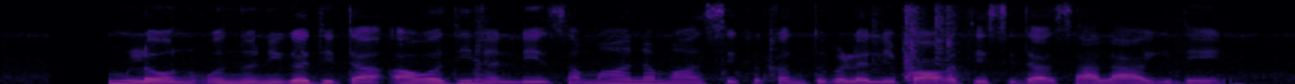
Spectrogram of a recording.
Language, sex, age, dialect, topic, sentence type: Kannada, female, 31-35, Coastal/Dakshin, banking, statement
